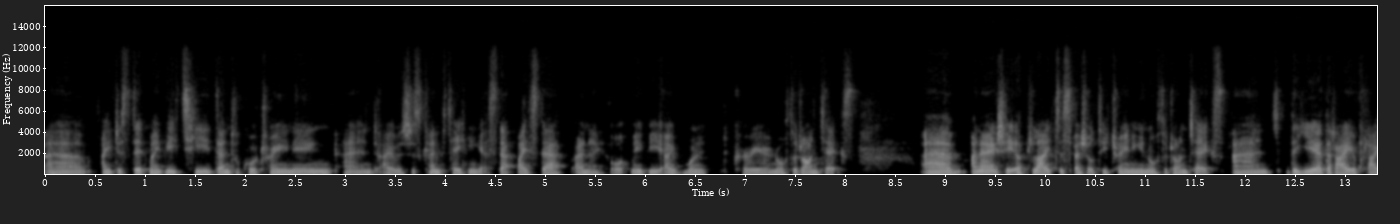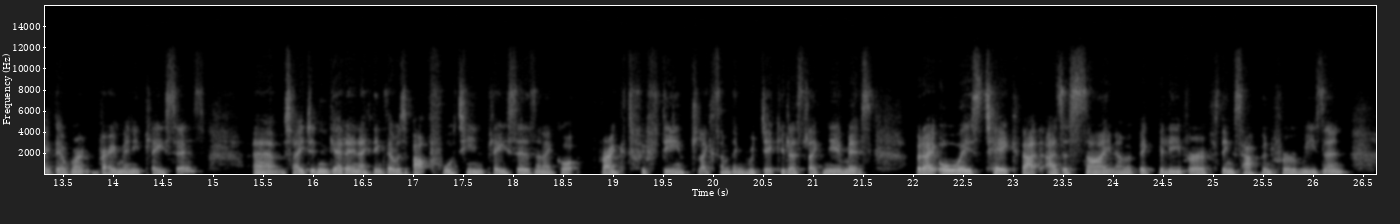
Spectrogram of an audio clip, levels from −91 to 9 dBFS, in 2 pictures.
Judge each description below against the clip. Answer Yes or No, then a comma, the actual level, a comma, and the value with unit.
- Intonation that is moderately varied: No, narrow, 1.9 semitones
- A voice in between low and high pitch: Yes, medium, 165 Hz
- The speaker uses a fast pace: Yes, fast, 210 wpm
